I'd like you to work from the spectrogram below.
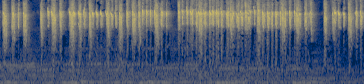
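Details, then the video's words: Kemade flowerpecker, genus Dicaeum, in fighting song used to train and lure birds: long runs of sharp, very high chirps merging into buzzy trills, with a brief pause midway. "Kicauan Kemade Tarung Untuk Masteran&Pikatan Burung Kecil"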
